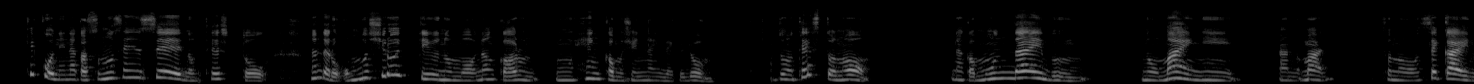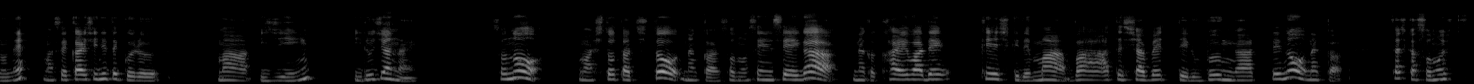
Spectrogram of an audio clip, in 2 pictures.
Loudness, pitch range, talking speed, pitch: -40 LUFS, 190-255 Hz, 285 characters per minute, 220 Hz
